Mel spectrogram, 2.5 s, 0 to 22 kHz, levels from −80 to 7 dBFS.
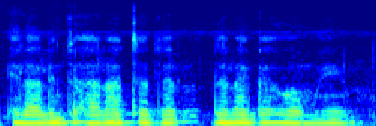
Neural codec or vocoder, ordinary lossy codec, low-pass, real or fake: vocoder, 44.1 kHz, 128 mel bands, Pupu-Vocoder; none; none; fake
